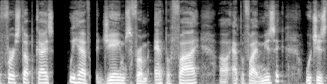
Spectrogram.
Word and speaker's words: Cem: You guys might call him Kem, C-E-M, but it's actually pronounced Jam, believe it or not.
